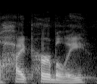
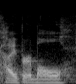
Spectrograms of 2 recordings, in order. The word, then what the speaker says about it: hyperbole: Okay, now, this is a good example of what's called hyperbole. Those of you taking notes, kids, it's spelled like hyperbole, but it's hyperbole.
